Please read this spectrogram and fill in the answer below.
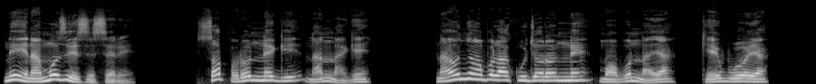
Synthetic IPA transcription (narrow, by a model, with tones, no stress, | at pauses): ni˦ɦi˨na˨mo˦s̬i˨s̬ɪ˨sɪ̰˨ɾɪ̰˨ | sɔ˦pʊ˨ɾʊ˦n̩˦ne˦ɡɪ˦na˨n̩˦na̰˨ɡɪ˦ | na˨o˦ɲe˦ɔ˦bʊ˦la˦kʷu˦d͡ʒɔ˦ɾɔ˦n̩˦ne˦mɔ˨bʊ˦n̩˦na̰˨ja˦ | ke˨e˦ɡ͡bu˦ɔ˦ja˦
